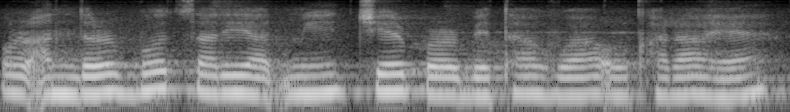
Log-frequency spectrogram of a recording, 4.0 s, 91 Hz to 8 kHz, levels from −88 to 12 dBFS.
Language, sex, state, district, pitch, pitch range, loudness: Hindi, female, Arunachal Pradesh, Papum Pare, 190 Hz, 185-200 Hz, -15 LUFS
